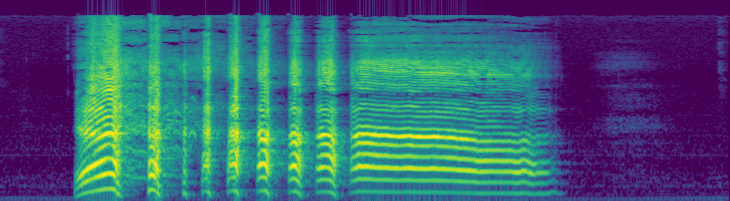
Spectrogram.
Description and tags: Loud male laugh
laugh, Loud, male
